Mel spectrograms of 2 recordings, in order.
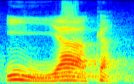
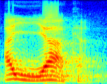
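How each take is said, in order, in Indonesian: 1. Kata ini diawali dengan vokal i. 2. Kata ini diawali dengan vokal a. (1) "hamzah dengan berharokat kasrah" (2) "Ada juga yang membaca dengan ayyaka"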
